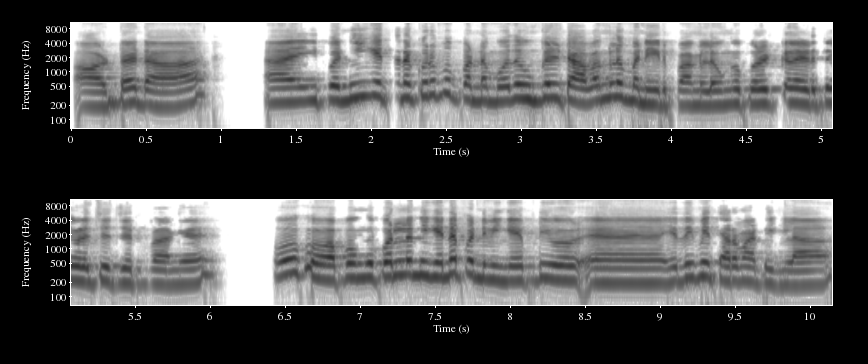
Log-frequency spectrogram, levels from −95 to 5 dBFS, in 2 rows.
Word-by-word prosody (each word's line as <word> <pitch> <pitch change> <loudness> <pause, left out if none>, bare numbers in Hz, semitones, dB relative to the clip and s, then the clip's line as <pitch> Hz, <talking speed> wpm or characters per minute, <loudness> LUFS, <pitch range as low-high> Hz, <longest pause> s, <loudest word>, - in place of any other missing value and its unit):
அடடா! 210 0 +1 0.7
ஆ, - - 0 0.3
இப்ப 255 +2 -1
நீங்க 310 +3 -1
இத்தன 290 +2 +1
குறும்பு 330 +3 -3
பண்ணம்போது, 245 +1 -1
உங்கள்ட 280 0 +2
அவங்களும் 265 +4 0
பண்ணியிருப்பாங்கல்ல! 205 -3 -1
உங்க 215 +1 -4
பொருட்கள 220 +1 +3
எடுத்து 220 +1 -1
ஒழிச்சி 210 +1 -1
வெச்சிருப்பாங்க. 185 -2 -5 0.7
ஓஹோ! 310 -4 +1
அப்ப 240 +3 -1
உங்க 255 0 0
பொருள 285 +2 +3
நீங்க 260 -2 +4
என்ன 305 - +5
பண்ணுவீங்க? 225 -5 0
எப்டி 240 +3 -6 0.3
ஆ, - - +2 0.5
எதையுமே 250 +4 -1
தர 215 0 +1
மாட்டீங்களா? 175 -3 -3
230 Hz, 160 wpm, -23 LUFS, 210-265 Hz, 0.7 s, என்ன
